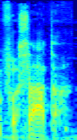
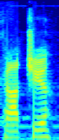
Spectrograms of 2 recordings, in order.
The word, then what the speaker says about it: focaccia: The crust is light and similar to a fossata. I completely mispronounced that. Focaccia? Focaccia. I think, yes. based on your mispronunciation, I believe you were trying to say focaccia.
